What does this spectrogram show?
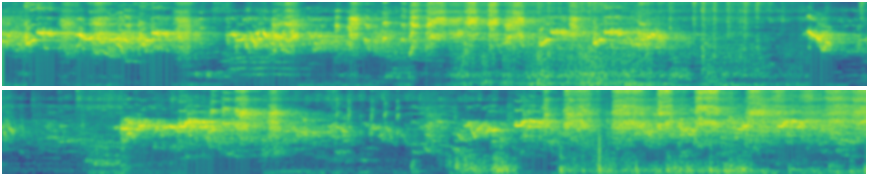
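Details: Caged budgerigar parents with their chicks during feeding: loud, harsh, buzzy chattering and squawks in quick bursts, mixed with wing flapping and rustling.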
